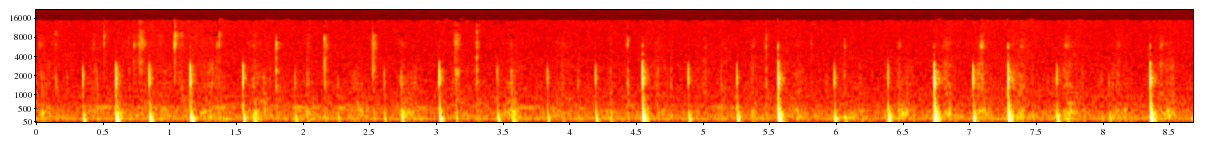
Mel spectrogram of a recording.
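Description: A fine-tip pen scratches hatching strokes near the bottom of a drawing on a large, flat, solid acrylic sheet. About thirty short, dry ticks and scratches follow one another quietly and unevenly, each dying away almost instantly, over a faint steady low hum.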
